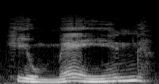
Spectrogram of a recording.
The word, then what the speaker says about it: humane: human es humano humane o sea human terminado en e ya se pronuncia distinto el primero es human el segundo es humain significa benévolo compasivo luego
